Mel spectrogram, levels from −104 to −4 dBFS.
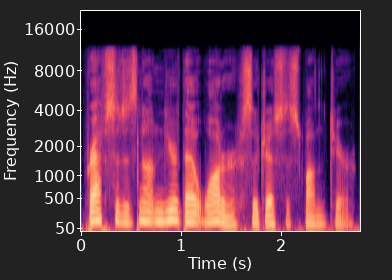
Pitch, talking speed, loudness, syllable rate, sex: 115 Hz, 215 wpm, -21 LUFS, 5.6 syllables/s, male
